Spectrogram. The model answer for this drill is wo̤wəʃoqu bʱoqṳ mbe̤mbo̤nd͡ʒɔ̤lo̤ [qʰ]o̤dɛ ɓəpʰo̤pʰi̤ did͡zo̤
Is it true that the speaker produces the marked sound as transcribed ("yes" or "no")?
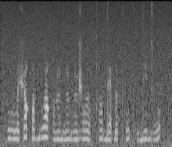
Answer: yes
